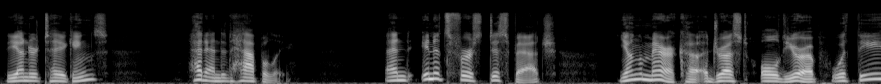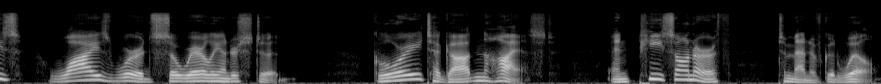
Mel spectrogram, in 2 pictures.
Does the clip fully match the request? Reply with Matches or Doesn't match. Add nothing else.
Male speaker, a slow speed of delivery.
Matches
